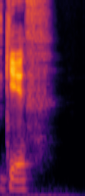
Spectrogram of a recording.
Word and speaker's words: GIF: Yes, it's pronounced GIF with a G.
